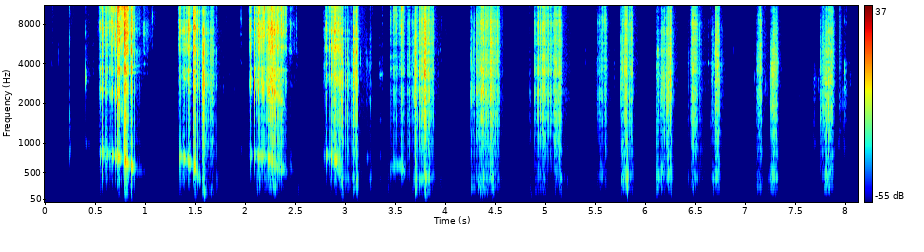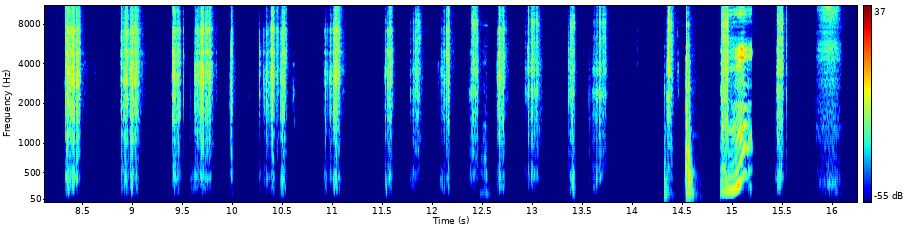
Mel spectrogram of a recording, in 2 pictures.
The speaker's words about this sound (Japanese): さてお次は、お土産物だし味が分かりやすいうちにたくあんいっちゃおうか。切ってあるから爪楊枝で刺して食べて。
